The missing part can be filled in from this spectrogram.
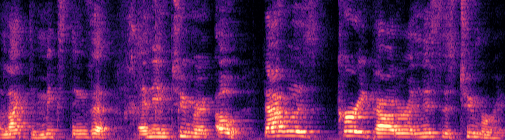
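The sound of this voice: A woman speaks at a moderate pace and medium pitch, her fairly bright tone carrying ordinary pitch variation amid audible room echo.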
